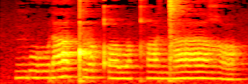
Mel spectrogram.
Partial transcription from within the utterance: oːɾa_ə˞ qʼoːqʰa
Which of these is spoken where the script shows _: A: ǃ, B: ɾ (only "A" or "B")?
A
